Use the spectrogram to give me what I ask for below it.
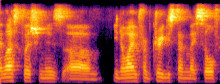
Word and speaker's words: Kyrgyzstan: Kyrgyzstan, yeah, that's right.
